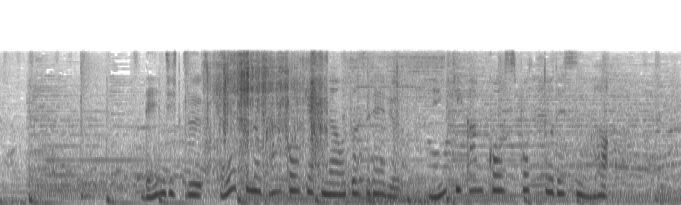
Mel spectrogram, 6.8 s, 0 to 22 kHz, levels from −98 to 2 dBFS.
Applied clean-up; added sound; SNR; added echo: none; Tearing; 2 dB; none.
